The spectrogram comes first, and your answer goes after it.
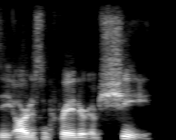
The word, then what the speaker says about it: Shi: artist and creator of She, which I always pronounced wrong. I don't know if you did that when you were a kid, but I always pronounced it Shy.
